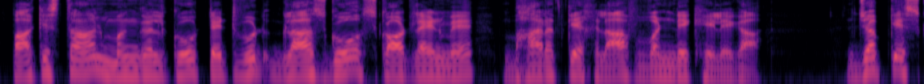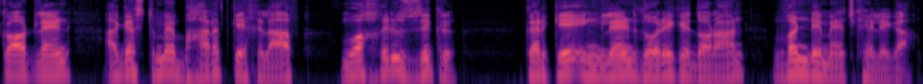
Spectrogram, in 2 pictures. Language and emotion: Urdu, neutral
